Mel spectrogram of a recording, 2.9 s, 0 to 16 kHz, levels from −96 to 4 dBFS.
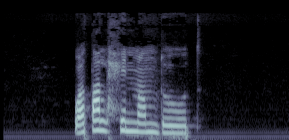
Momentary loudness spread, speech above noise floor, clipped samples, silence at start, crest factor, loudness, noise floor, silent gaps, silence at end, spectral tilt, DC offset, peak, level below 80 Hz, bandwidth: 8 LU; 41 dB; under 0.1%; 0.75 s; 20 dB; -23 LUFS; -63 dBFS; none; 1 s; -7 dB/octave; under 0.1%; -6 dBFS; -52 dBFS; 11.5 kHz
